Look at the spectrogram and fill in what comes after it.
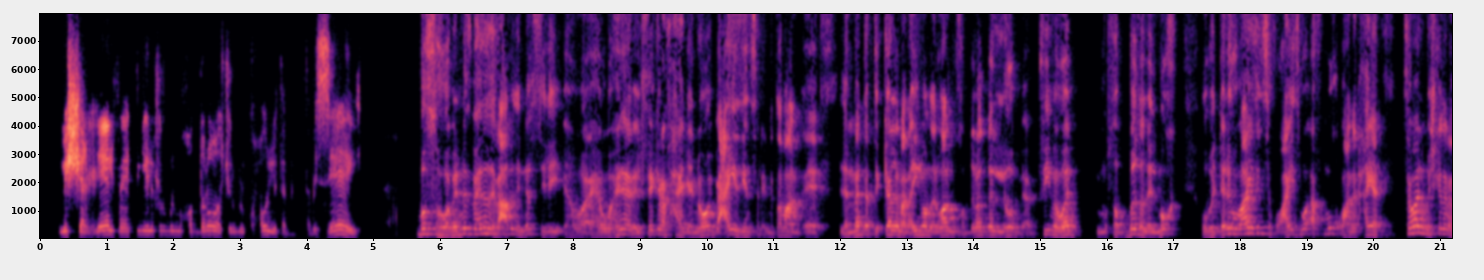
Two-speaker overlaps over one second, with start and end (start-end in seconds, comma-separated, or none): none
